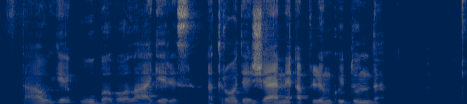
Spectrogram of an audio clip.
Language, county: Lithuanian, Panevėžys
